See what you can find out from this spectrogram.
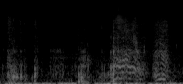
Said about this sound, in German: So, dann haben wir hier noch eine weitere Tasche. Wo ist denn hier der Reißverschluss? Ach, hier.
